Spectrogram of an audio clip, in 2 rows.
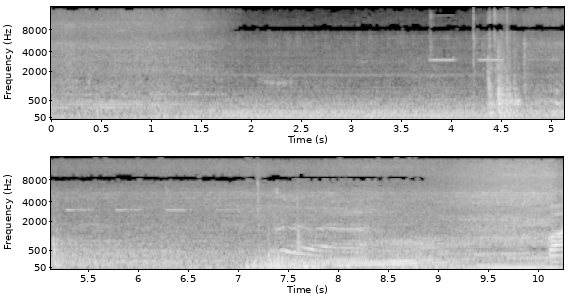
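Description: Class 172 diesel multiple unit's underfloor engine running steadily at a platform, with a knock about halfway through and a run of short high beeps. From about seven seconds in, the engine note rises in pitch and grows louder as the unit powers away.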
